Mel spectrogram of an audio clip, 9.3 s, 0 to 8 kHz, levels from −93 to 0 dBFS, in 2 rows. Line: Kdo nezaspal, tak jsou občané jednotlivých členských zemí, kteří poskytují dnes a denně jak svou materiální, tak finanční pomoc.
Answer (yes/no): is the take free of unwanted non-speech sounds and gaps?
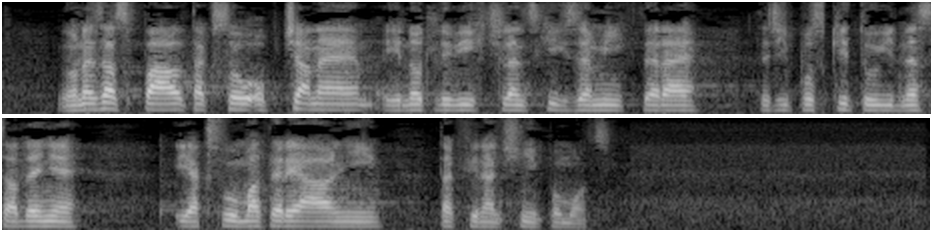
yes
